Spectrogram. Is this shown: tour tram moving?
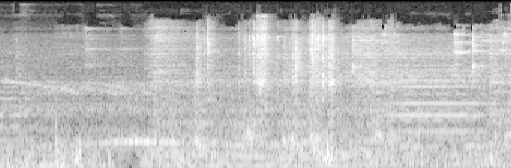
yes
